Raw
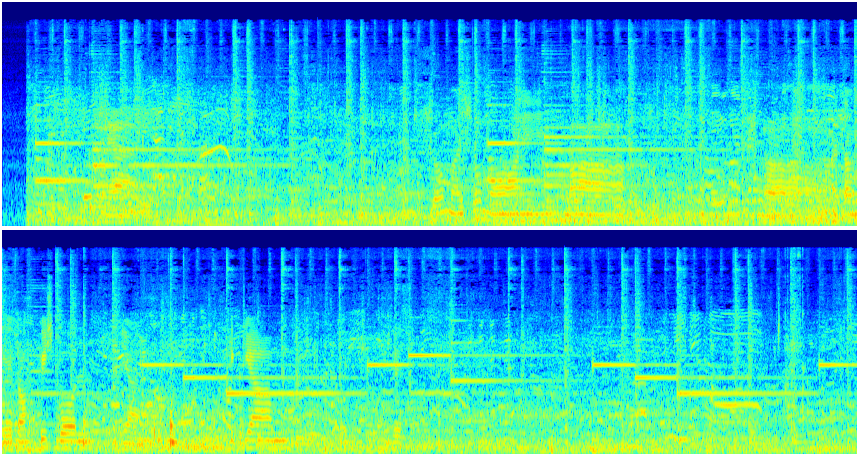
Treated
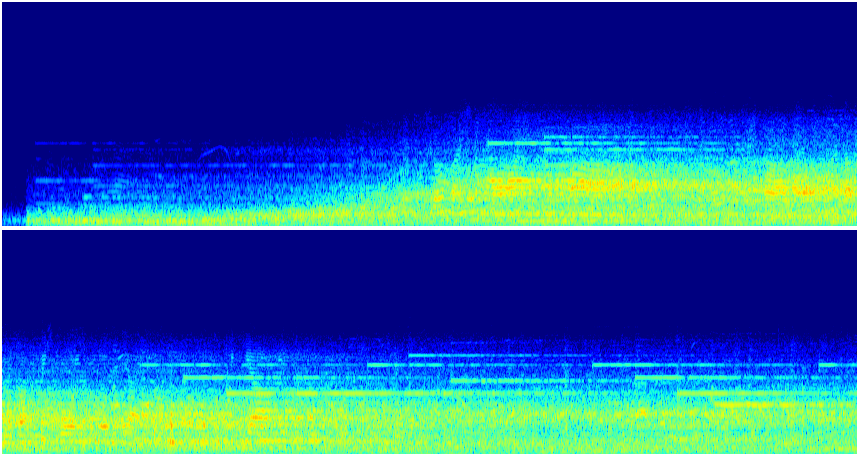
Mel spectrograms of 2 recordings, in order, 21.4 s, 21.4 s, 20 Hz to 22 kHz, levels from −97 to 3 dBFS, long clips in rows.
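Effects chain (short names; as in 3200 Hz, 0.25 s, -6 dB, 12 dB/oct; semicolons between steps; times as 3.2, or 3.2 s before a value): tracing distortion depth 0.11 ms; LPF 1900 Hz 12 dB/oct; low shelf 120 Hz -6 dB; notch 450 Hz, Q 12; diffused feedback echo 0.687 s, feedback 56%, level -6 dB; low-pass sweep 120 Hz -> 750 Hz, 2.37–5.78; on a send at -2 dB: reverb, pre-delay 3 ms; on the sum: gain -7.5 dB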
